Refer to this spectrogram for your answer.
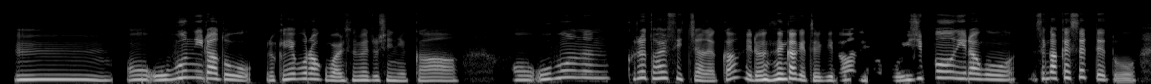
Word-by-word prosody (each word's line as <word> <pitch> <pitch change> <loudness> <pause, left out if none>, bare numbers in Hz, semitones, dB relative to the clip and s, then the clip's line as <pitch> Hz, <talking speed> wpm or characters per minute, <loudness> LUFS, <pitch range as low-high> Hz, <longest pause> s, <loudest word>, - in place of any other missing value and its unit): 음 225 -2 +2 0.2
어 195 - -5
5 205 +1 +1
분이라도 265 - +2
이렇게 190 +3 -4
해 250 - +2
보라고 250 -4 0
말씀해 190 +2 0
주시니까 175 -2 -4 0.5
어 200 - -8 0.2
'5 235 +3 0
분은 310 0 -4 0.2
그래도 290 +2 -1
할 290 +1 +3
수 285 - -9
있지 210 -5 -5
않을까?' 180 - -2
이런 215 -2 +4
생각이 250 0 +7
들기도 180 0 -4
하네요. 210 -4 -3 0.2
뭐 175 +1 -3
20 230 +7 -2
분이라고 255 -8 +1 0.2
생각했을 285 +5 +2
때도 205 - -4
225 Hz, 285 characters per minute, -26 LUFS, 195-270 Hz, 0.5 s, 생각이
